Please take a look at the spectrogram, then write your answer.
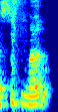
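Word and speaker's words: Syngman: fue Lee Sik-man, bueno, si no estoy mal, se pronuncia Suk-man, pero se romaniza de esta manera.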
